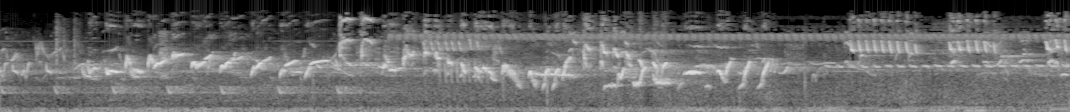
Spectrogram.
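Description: Several birds chirping and squawking together, a dense run of quick rising and falling calls, with a rapid trill that comes back several times near the end.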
